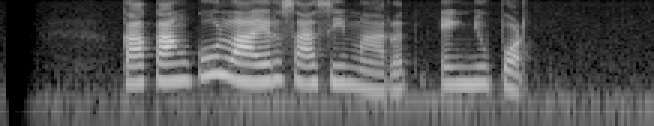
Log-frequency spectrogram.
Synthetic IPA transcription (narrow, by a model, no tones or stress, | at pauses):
kakaŋkulaɪrsasimaɾət̪̚ʔɪŋɲupɔrt̪̚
